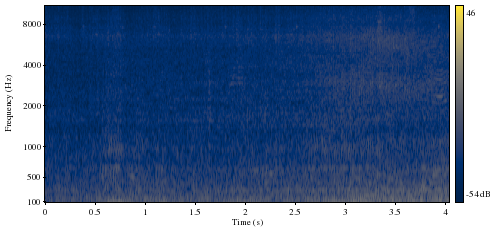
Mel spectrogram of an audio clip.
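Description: Jeep engine running with a low rumble, heard from inside the jeep as it drives off slowly, growing slightly louder.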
